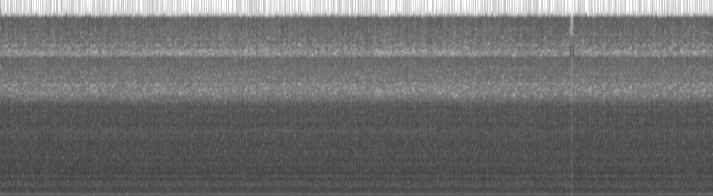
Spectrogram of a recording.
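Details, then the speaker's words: Harbor Freight Bauer belt sander, plug-in run: smooth, even motor hum with steady low drone, no knocks, rubbing or belt slap; motor sounds good, running freely as it should. "Motor sounds good. That's one of the things somebody wrote, that the belt stayed on this pretty well."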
